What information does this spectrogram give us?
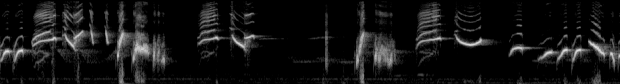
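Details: Murai batu, or white-rumped shama, singing while others join in; bursts of loud slurred whistles and sharp clicks separated by short pauses, with ringing upward sweeps.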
